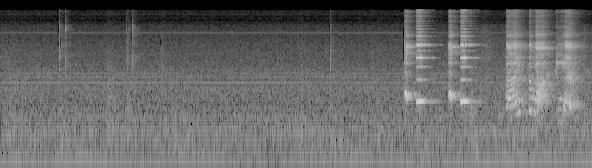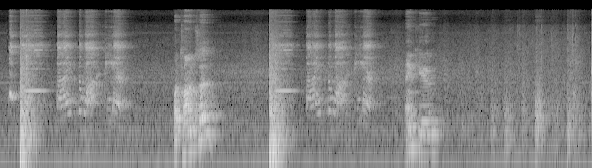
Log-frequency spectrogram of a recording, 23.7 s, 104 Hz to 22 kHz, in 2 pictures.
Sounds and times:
Speech: 0:10.1 - 0:11.7, 0:13.0 - 0:14.5, 0:15.3 - 0:16.3, 0:18.0 - 0:20.7.

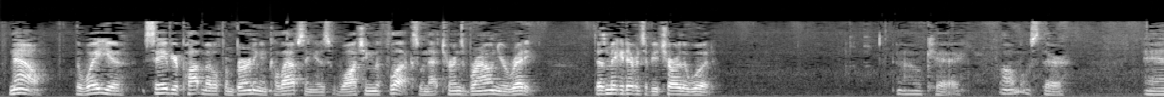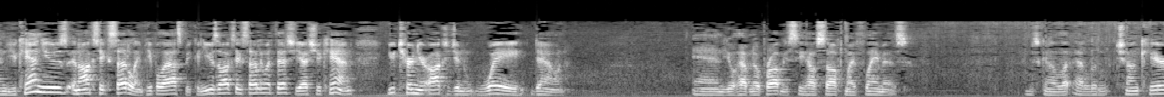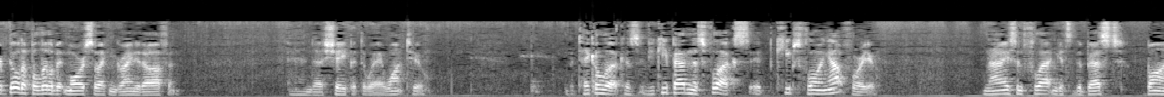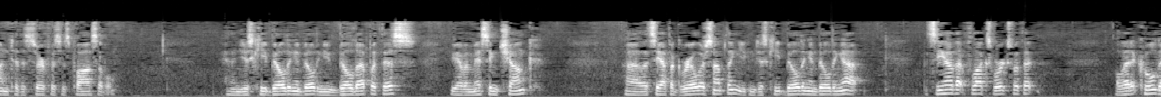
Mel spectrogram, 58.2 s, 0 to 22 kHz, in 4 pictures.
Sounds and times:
Speech: 0:00.1 - 0:06.8, 0:07.4 - 0:09.0, 0:11.1 - 0:13.4, 0:14.3 - 0:21.7, 0:23.2 - 0:26.0, 0:27.3 - 0:31.4, 0:32.7 - 0:34.6, 0:36.2 - 0:40.2, 0:41.4 - 0:45.2, 0:46.4 - 0:50.5, 0:51.4 - 0:54.5, 0:55.2 - 0:56.7, 0:57.6 - 0:58.1.

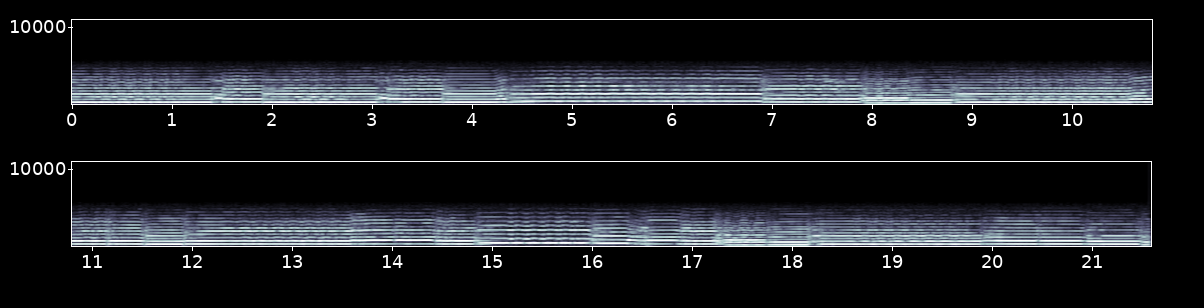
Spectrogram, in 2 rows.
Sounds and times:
Violin, fiddle: 0:00.0 - 0:21.5.

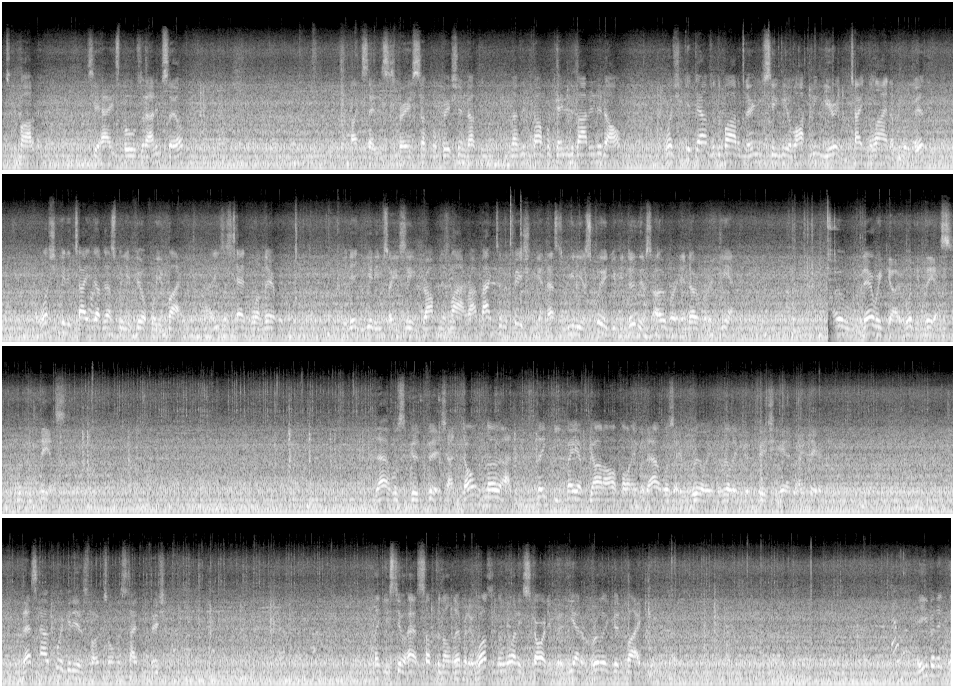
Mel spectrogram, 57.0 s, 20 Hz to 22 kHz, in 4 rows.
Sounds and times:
Speech: 0:00.0 - 0:00.7, 0:01.3 - 0:02.8, 0:05.1 - 0:14.0, 0:14.8 - 0:18.6, 0:19.3 - 0:25.4, 0:26.7 - 0:29.5, 0:34.1 - 0:41.0, 0:43.1 - 0:46.0, 0:48.3 - 0:52.7, 0:56.1 - 0:57.0
Motorboat, speedboat: 0:00.0 - 0:57.0.

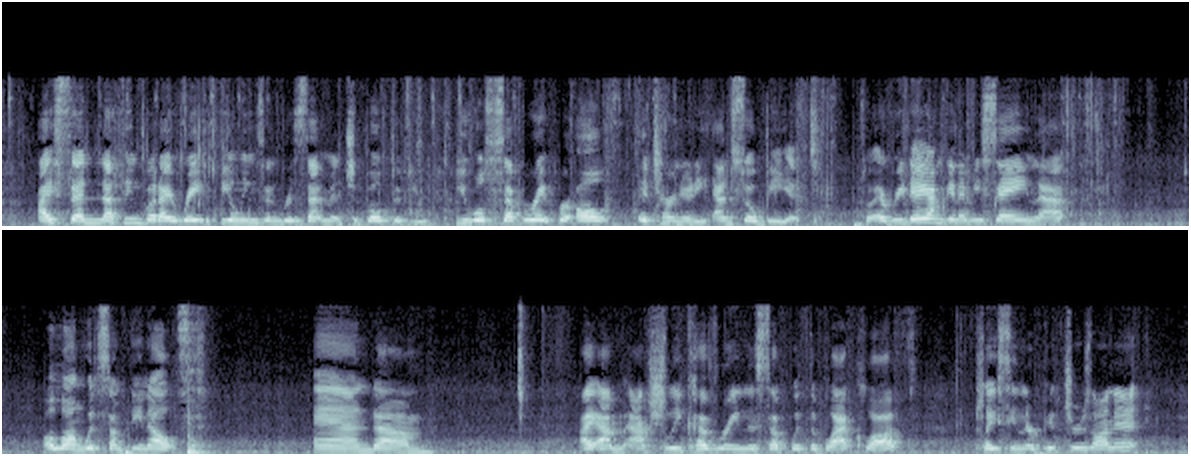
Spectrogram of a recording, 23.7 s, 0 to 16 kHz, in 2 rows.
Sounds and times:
Speech: 0:00.4 - 0:10.7, 0:12.3 - 0:13.9, 0:15.0 - 0:16.2, 0:17.6 - 0:21.0, 0:21.6 - 0:23.3.

